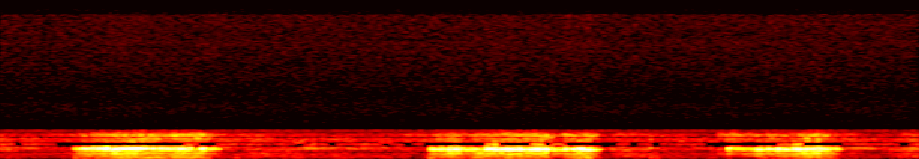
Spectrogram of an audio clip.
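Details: Baby boy snoring: three buzzing, rattling snores about two seconds apart, steady and even, with quiet between them.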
